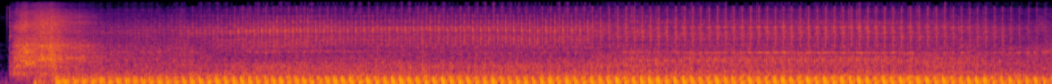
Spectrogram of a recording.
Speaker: Not sure if you can hear it, but it is ticking pretty loud. And who knows when the valves have been adjusted on this thing.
